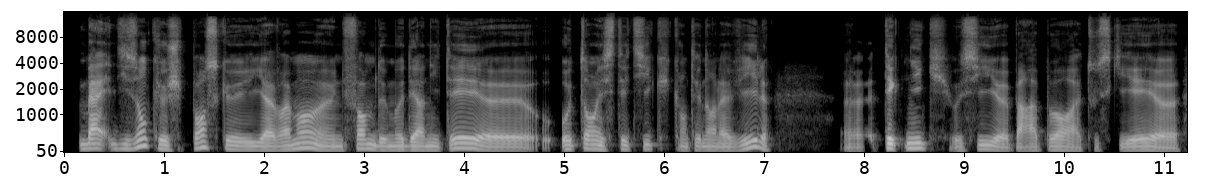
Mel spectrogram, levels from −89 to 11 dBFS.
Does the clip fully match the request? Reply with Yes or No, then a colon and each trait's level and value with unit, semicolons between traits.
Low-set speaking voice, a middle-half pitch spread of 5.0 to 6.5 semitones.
Yes: very low, 95 Hz; wide, 5.4 semitones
